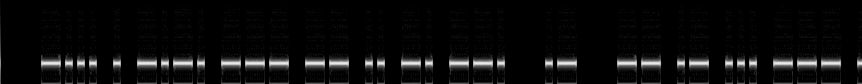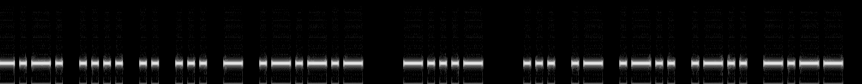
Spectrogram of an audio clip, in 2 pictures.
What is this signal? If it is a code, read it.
Morse code, heard as a keyed tone, about 20 wpm, 1000 Hz. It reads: BECOMING A MASOCHIST. <BT> SALLY
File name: qotdfiles / 20wpm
